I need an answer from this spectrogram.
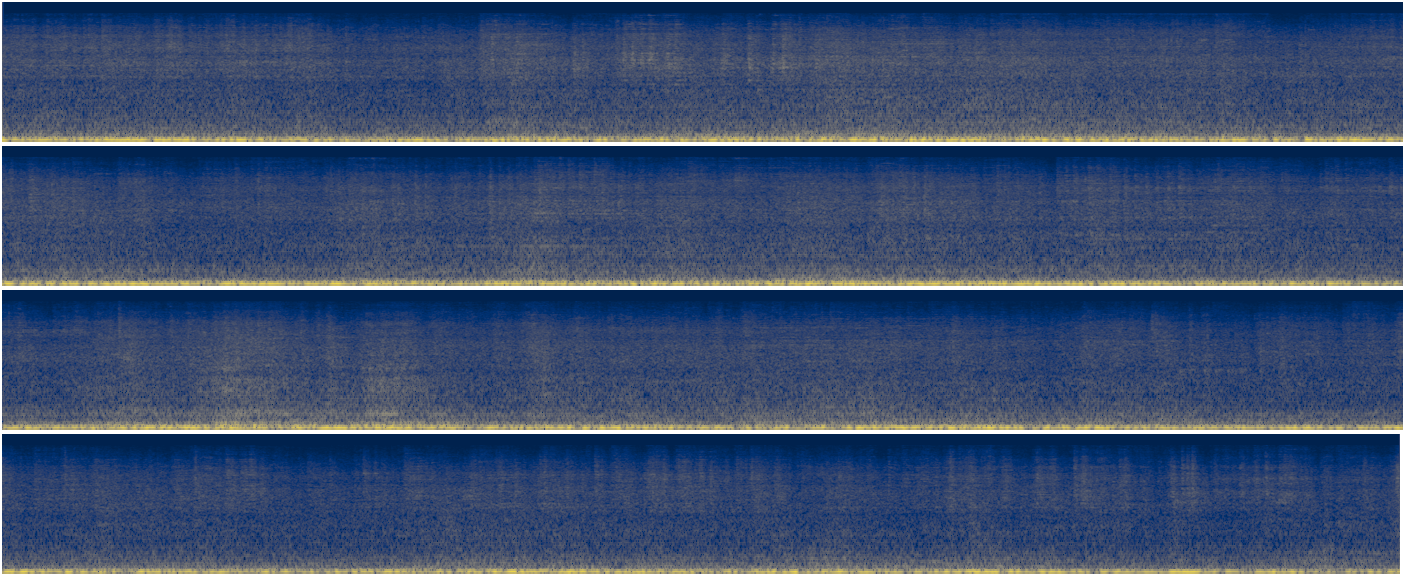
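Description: Loaded freight train gondola cars rolling past close by: a steady, loud low rumble of steel wheels on the rails.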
